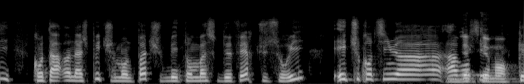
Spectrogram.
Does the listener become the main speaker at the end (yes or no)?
yes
